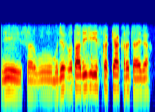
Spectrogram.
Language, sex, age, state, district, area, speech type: Urdu, male, 18-30, Uttar Pradesh, Saharanpur, urban, conversation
